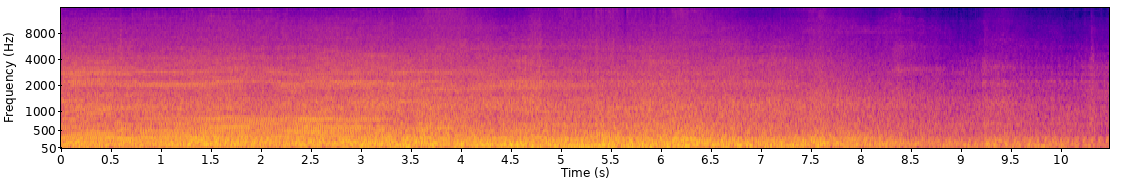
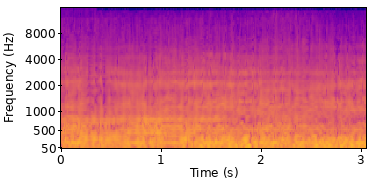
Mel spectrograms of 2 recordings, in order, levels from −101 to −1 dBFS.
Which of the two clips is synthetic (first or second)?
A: second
